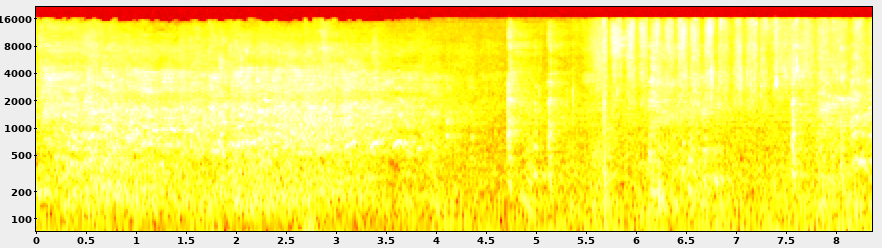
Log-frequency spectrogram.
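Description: Studio audience laughing, easing off about four seconds in, then a run of sharp claps and hand sounds to the end.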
